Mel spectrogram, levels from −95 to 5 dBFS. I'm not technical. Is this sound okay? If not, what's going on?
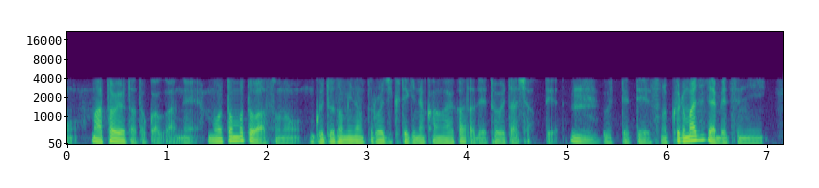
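No. At three points, pieces of the call didn't arrive in time.

The first is a burst of packet loss at 1.68 to 1.76 s. A run of about 60 ms of audio never reached the listener's end. To cover the hole, the receiver stretched out the last bit of speech it had and faded it down. You hear a short held buzz or hiss, and then the speech jumps ahead with that slice missing.

The other two are short concealed packet losses, at 3.98 to 4.02 s and 5.92 to 5.97 s. About 20 ms and 40 ms of speech went missing. The receiver patched each gap by continuing the sound just before it and then blending back into the real speech. Each one comes across as a quick smear or wobble, and a brief sound like a consonant may drop out entirely.

All of this travelled over a call line that carries nothing above 4 kHz, which gives it a telephone-like tone.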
